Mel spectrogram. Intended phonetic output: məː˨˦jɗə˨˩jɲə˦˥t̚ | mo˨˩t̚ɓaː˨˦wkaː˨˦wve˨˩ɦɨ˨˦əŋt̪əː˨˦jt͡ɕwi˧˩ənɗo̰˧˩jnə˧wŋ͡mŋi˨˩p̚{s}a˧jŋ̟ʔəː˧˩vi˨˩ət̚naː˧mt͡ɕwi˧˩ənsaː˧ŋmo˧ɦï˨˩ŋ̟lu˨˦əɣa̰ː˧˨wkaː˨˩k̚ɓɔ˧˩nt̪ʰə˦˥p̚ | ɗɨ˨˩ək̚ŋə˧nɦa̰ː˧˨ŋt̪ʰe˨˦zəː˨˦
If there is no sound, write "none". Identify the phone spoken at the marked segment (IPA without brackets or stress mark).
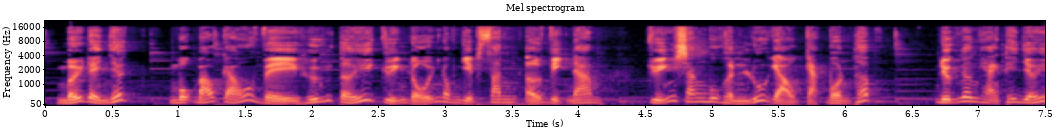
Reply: s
